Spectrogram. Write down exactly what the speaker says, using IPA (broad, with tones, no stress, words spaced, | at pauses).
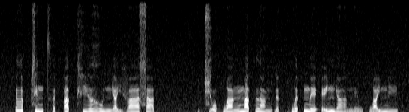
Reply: lə˦˥p̚si˨˦nt̪ʰə˨˩t̚ʔa˦˥t̚ xi˨˦ə̯ɣo̤˨˩ ɲa˧˩jvaː˨˦sa˨˩t̚ | t͡ɕo̰˧˥hwa˨˦ŋma˦˥t̚ la̤˨˩ŋɗə˦˥t̚hwə˦˥t̚me˧ ʔḛ˧˥ɲa̤ː˨˩ ne̤˨˩whwa̰˧˥jmi˧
